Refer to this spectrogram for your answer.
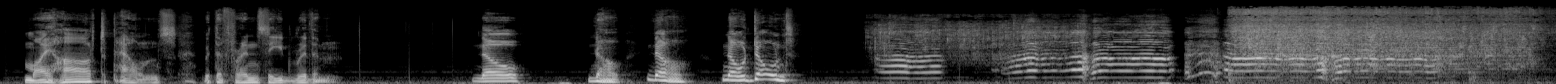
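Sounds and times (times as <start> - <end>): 
speech: 0.2 - 3.5, 4.7 - 5.3, 5.9 - 8.0
person crying out in strained wavering tones: 8.7 - 15.0
icy-cold water poured from a bucket onto a person: 9.4 - 10.1, 12.4 - 15.5.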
